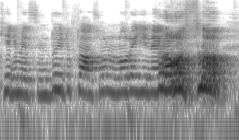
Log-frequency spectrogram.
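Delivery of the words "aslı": normal voice, loud yell, like calling out from afar. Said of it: "ses tonuna geri dönüyor".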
